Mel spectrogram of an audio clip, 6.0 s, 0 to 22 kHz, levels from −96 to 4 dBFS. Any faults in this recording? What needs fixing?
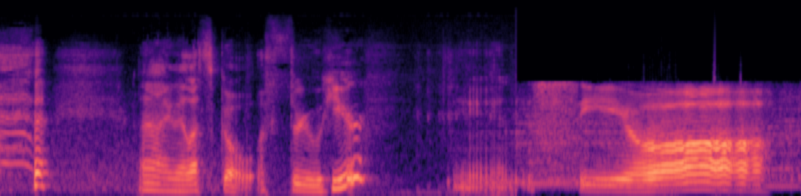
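At 3.87 s the sound suddenly goes dull and boxy through to the end, losing everything above 3.8 kHz and shifting level by roughly 5 dB, with fresh background noise around 40 dB down and no gap at the change. That's most likely the input switched to a poorer device mid-recording. Lock the input device before recording so the system can't hop to another mic or headset profile.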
